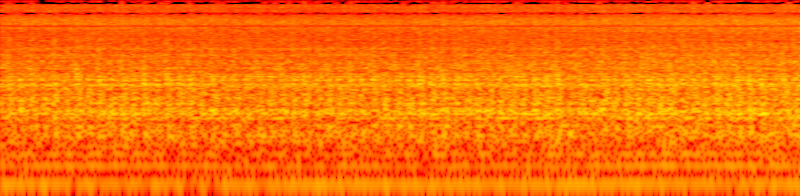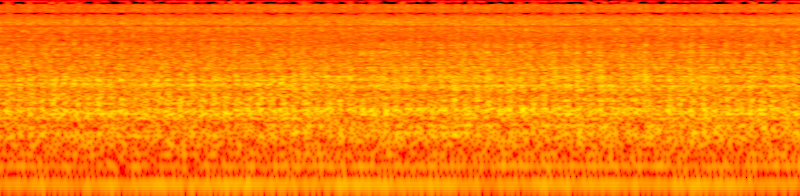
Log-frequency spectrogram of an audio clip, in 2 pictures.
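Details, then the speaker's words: Ford Ka with failed gearbox and slipping clutch, stuck in first gear; faint rattly whirr under a steady idle from the gearbox, where excess shaft play lets oil seep past the seal; gearbox and clutch to be replaced. "can you hear the can you hear that noise that's the clutch in the in the um the gearbox"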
